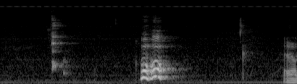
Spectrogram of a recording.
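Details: A few short, abrupt voiced gulps about a second apart over low room hum: a person with the hiccups.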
